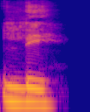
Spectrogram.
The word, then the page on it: les: french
